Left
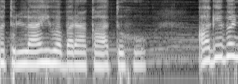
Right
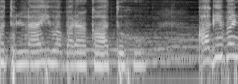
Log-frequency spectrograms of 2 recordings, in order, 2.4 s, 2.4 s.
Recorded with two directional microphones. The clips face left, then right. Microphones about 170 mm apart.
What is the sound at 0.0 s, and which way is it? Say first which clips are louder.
A woman's voice: left 14 dB; 55° left (ahead or behind).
